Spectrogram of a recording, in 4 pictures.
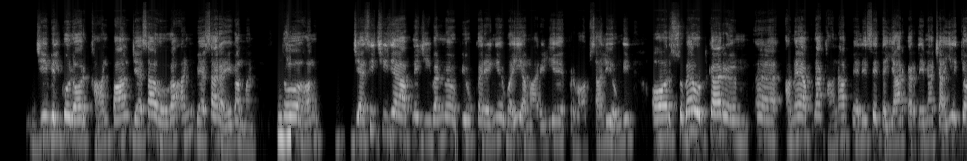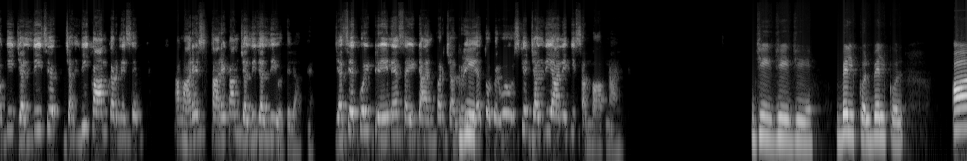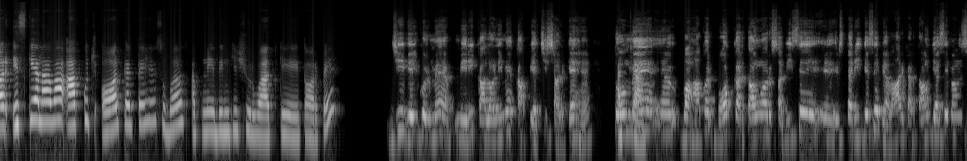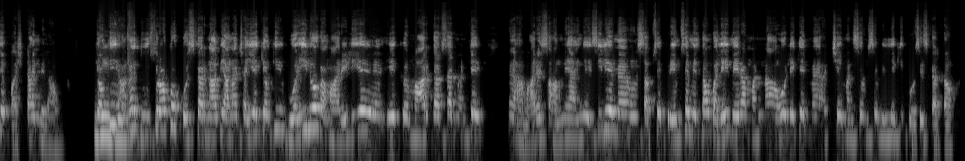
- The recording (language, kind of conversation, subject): Hindi, unstructured, आप अपने दिन की शुरुआत कैसे करते हैं?
- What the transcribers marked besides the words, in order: in English: "टाइम"; in English: "वॉक"; in English: "फर्स्ट टाइम"; other background noise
